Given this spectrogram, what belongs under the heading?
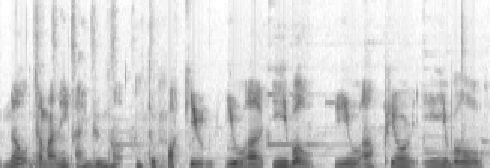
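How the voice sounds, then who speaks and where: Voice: mid-range voice, animated, moderate pace, creaky, faint music behind. A let's play host commenting on a game and reading its text aloud in a theatrical, stumbling way.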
